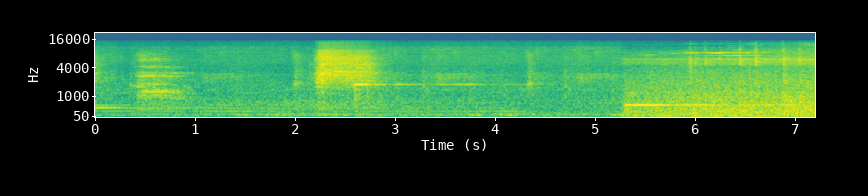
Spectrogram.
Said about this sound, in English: A subway car moves along a track above ground.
